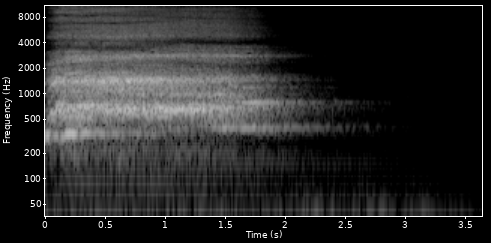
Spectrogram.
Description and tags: Male Scream 4
Male screaming in a reverberant hall.
Recorded with:
Zoom H4n
agony, yell, shriek, squall, screech, squeal, steven, torment, cry, hoes, reverb, schrill, dungeon, screak, fear, human, scream, male, pain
